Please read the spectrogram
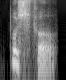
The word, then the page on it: pushful: Indian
